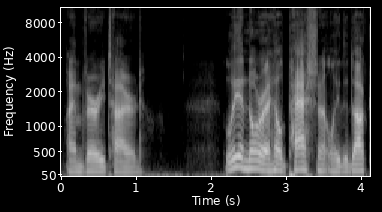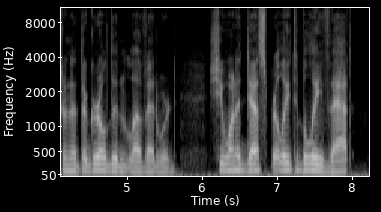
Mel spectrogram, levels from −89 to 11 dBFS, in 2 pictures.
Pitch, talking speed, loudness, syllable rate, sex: 125 Hz, 155 wpm, -21 LUFS, 6.1 syllables/s, male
